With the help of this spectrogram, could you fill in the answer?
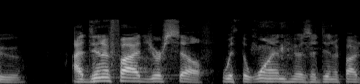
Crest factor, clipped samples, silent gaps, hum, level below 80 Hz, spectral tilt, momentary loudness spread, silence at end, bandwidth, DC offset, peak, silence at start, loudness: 20 dB; under 0.1%; none; none; -68 dBFS; -5.5 dB/octave; 12 LU; 0 s; 8.8 kHz; under 0.1%; -6 dBFS; 0 s; -25 LUFS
